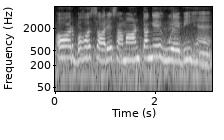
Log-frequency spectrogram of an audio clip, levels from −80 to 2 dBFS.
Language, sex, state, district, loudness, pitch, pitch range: Hindi, female, Chhattisgarh, Raipur, -13 LUFS, 285 Hz, 270-315 Hz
